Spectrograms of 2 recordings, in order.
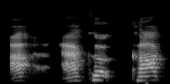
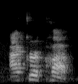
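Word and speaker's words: Akercocke: I think I pronounced their name wrong. It's Akakok. Akakok.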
